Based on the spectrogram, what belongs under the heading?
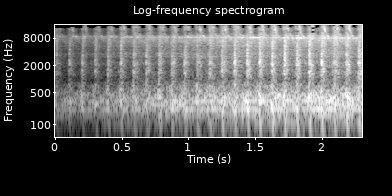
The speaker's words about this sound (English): We take off from America's main research base in Antarctica, and the helicopter takes only 20 minutes to get to Cape Royds.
